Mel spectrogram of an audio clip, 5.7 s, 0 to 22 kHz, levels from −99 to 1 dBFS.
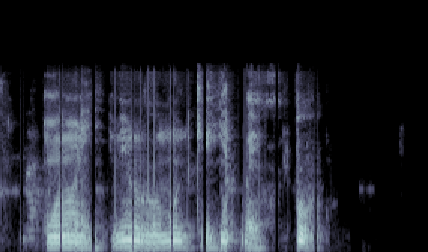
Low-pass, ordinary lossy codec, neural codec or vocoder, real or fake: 7.2 kHz; Opus, 16 kbps; none; real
